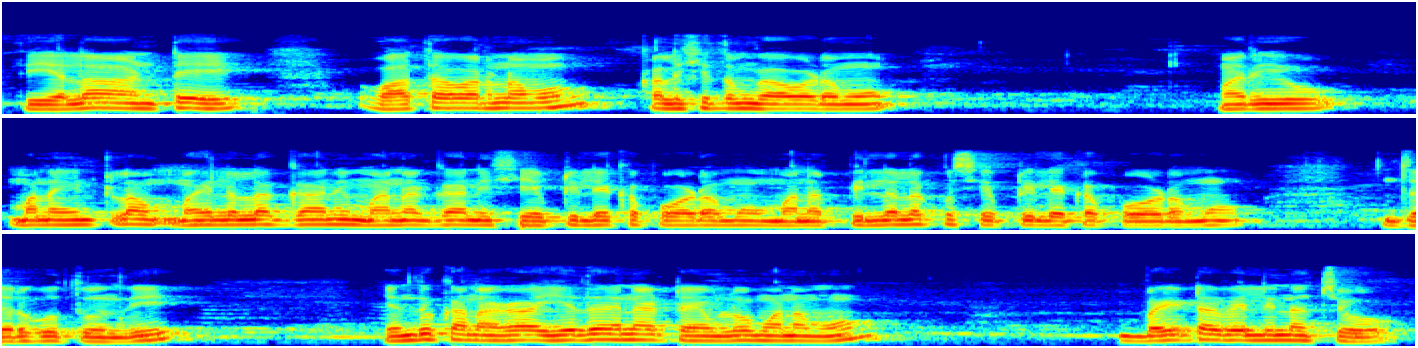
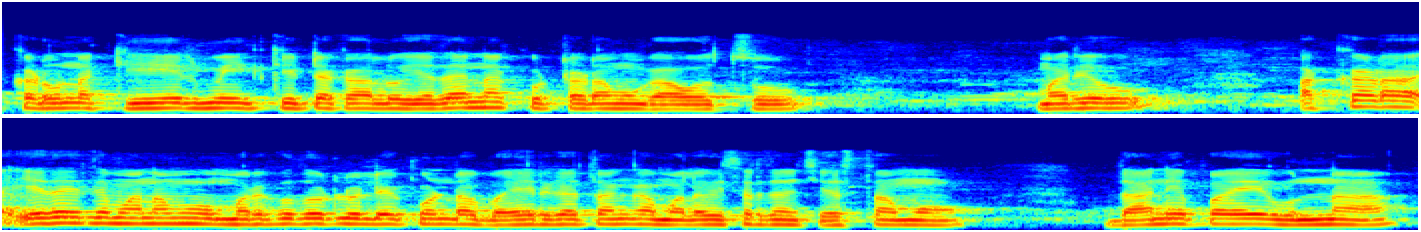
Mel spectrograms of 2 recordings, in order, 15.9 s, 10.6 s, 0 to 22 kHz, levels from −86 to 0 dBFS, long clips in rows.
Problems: none marked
